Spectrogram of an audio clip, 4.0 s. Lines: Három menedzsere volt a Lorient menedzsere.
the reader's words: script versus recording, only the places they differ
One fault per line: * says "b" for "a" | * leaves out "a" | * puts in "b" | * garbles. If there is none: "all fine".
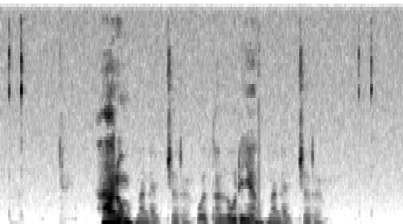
all fine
